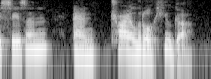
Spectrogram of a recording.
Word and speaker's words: hygge: That would be very hygge. It's a hygge. I didn't know how to pronounce it until I looked it up for you guys. It's that word you sometimes see on Pinterest, H-Y-G-G-E.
